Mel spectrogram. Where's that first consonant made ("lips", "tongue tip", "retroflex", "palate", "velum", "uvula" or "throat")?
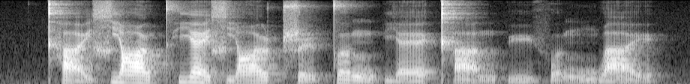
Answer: velum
